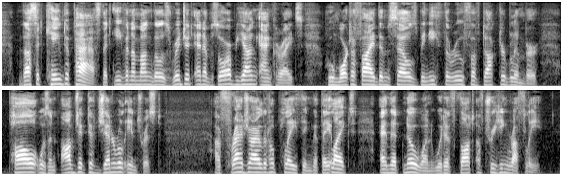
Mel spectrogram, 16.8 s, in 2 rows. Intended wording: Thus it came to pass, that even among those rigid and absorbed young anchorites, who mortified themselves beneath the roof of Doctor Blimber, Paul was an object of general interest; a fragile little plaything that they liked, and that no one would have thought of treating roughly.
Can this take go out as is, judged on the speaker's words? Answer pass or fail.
pass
